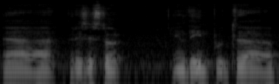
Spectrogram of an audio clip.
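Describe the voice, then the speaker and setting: A man giving an unscripted technical explanation as a hobbyist presenter, halting and hesitant, with many ums. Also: low-pitched, level tone, darkish tone, slight background noise.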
